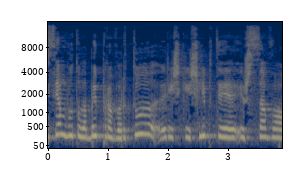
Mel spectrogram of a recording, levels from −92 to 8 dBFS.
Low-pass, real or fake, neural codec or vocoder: 14.4 kHz; real; none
